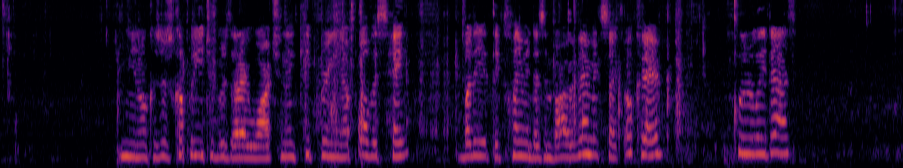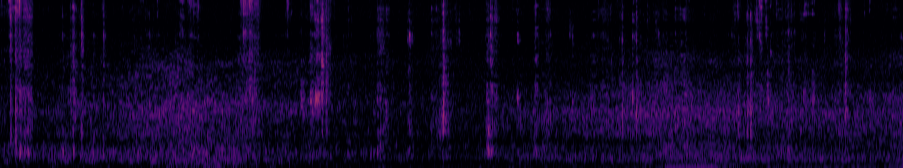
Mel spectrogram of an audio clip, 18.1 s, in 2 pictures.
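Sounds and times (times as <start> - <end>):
person chewing fries: 0.0 - 1.2, 8.4 - 18.0.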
